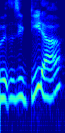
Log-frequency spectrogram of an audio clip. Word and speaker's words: ZEDEDA: I'm Callie Fensel with the Breaking Badness Cybersecurity podcast, and with me is John Donovan of ZEDEDA. Did I pronounce it correctly?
